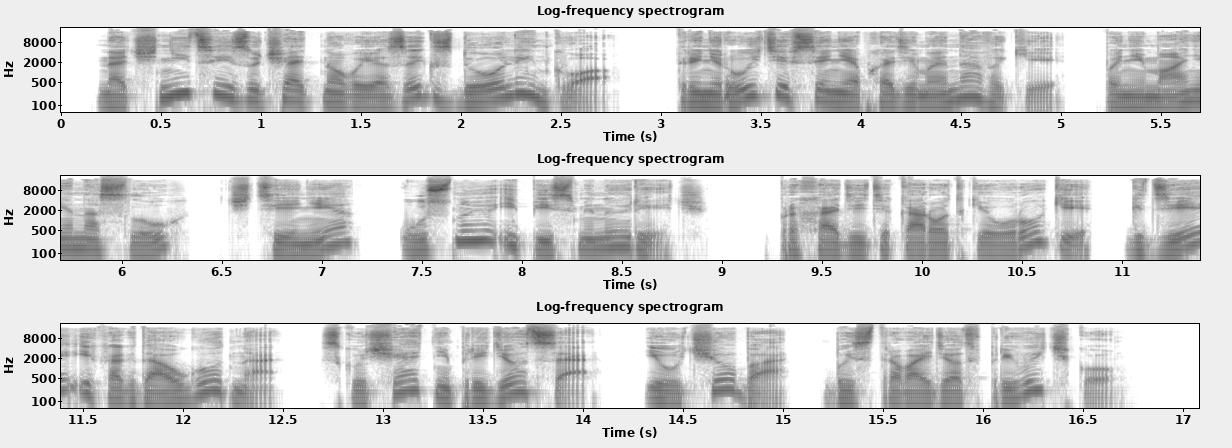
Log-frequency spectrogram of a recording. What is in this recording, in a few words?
russian explainer videos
